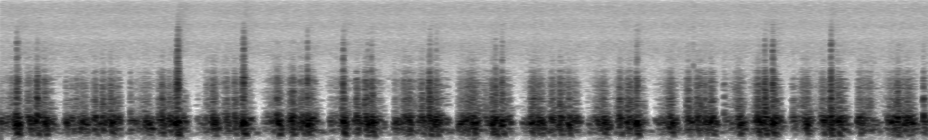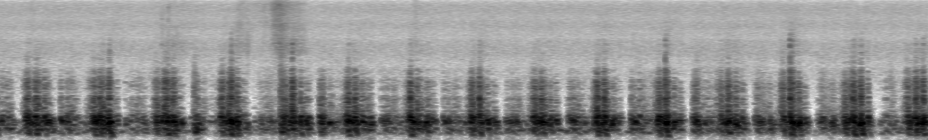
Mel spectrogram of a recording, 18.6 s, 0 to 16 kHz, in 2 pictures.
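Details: Stress-test auscultation at position P, heart rate 90-126-72 bpm across sitting, standing and lying: rapid heart sounds near 94 a minute with an intermittent continuous machinery-like rumbling murmur and loud S2.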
